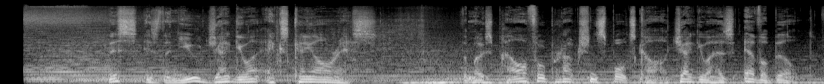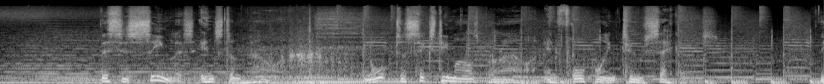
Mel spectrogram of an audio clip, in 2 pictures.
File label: english british corporate videos; um dublador inglês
